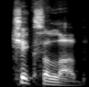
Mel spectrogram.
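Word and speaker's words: Chicxulub: I believe Chickalub is pronounced Chickixalub.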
